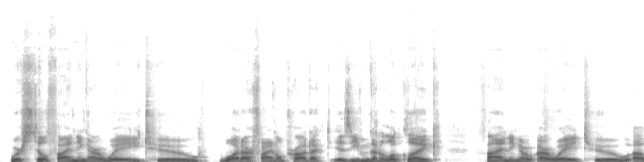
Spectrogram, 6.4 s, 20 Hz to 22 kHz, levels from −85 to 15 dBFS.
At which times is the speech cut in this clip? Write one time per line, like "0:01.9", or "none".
none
